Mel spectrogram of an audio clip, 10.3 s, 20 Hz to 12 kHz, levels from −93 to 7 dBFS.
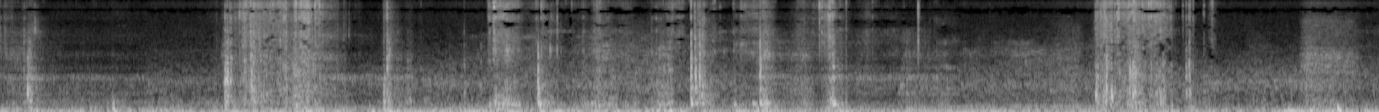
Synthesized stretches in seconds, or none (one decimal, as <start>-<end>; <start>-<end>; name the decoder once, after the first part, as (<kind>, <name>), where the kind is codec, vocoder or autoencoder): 0.0-1.1 (codec, SNAC); 2.4-3.1; 5.6-7.2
